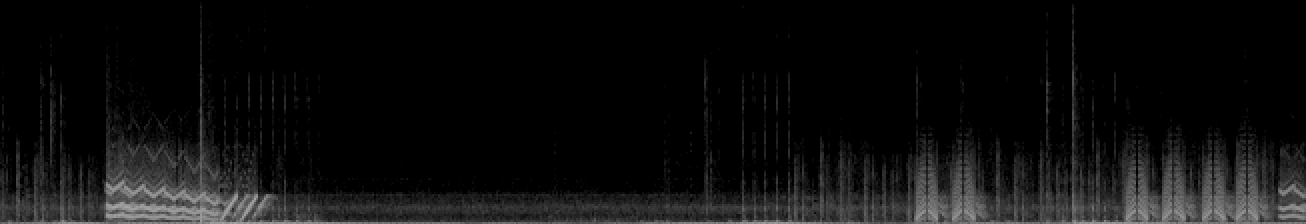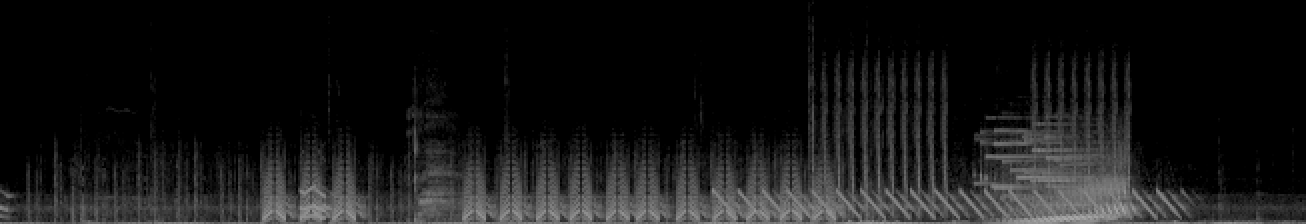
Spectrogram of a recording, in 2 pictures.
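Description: Retro video game sound effects chirp and bleep.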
